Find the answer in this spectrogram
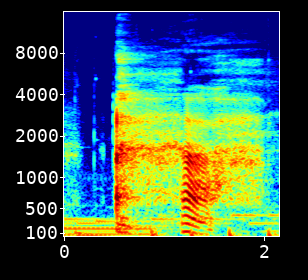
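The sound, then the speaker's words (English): A deep breath drawn in sharply by a person, followed by a longer, breathy, partly voiced release that fades out, heard alone without talk. “Yesterday I took a deep breath, and so I'll go ahead and do it again here.”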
